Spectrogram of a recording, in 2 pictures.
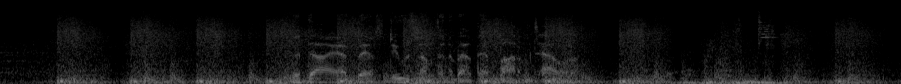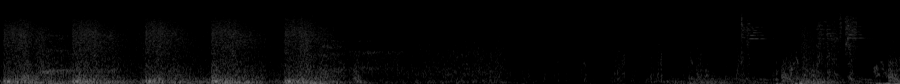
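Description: Swords clash and magic bursts crackle in a fantasy battle.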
